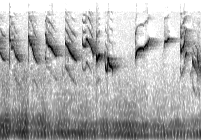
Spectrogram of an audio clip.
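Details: Home-class white-eye in vigorous song: a few rich, high twittering phrases sliding downward, then short, clear, level whistled notes near the end.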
